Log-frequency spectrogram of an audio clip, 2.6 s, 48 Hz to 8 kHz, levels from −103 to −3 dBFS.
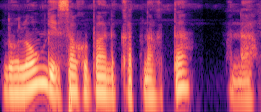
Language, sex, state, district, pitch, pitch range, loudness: Garo, male, Meghalaya, South Garo Hills, 120 Hz, 110-130 Hz, -18 LUFS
